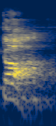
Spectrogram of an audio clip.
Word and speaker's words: talk: जैसे टॉक, TALK, उसको आप टाल के नहीं बोलेंगे, क्या बोलेंगे? टॉक।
